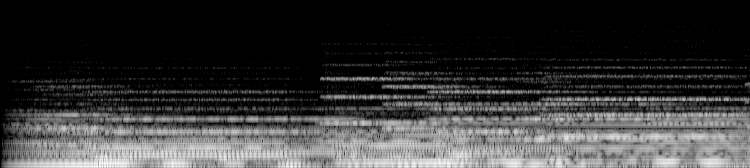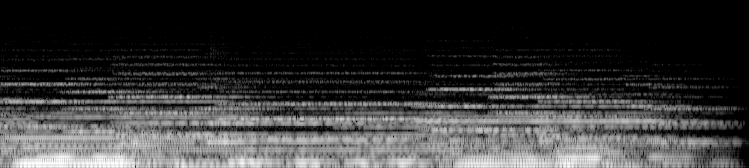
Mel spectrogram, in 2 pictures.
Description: Meditatieve psalmen
Evangelisch Lutherse Kerk | Den Haag
Instrumentaal | Orgel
